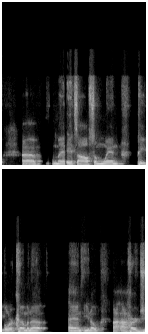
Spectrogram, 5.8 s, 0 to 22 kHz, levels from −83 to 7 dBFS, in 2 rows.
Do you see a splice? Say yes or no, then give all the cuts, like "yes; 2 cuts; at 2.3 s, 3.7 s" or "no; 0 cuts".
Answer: yes; 1 cut; at 1.3 s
